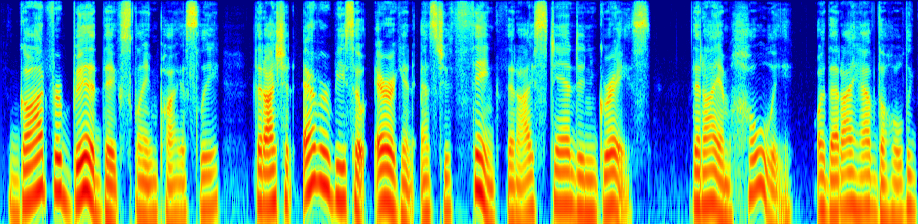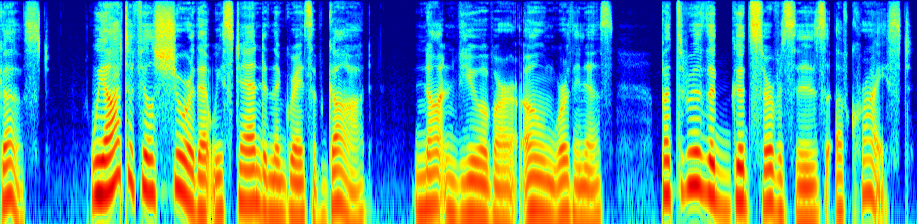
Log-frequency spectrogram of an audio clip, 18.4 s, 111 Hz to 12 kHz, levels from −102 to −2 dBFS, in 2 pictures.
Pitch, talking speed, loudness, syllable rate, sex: 160 Hz, 190 wpm, -20 LUFS, 4.7 syllables/s, female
